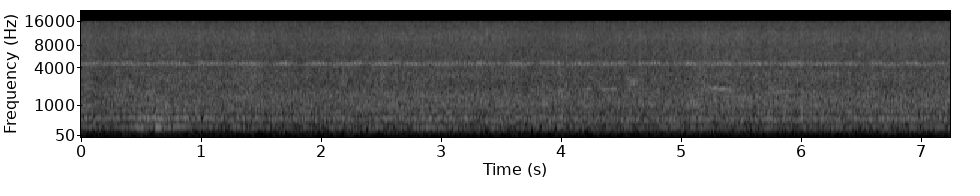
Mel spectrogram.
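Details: Many bees humming steadily in nature, an unbroken even drone with a faint constant high-pitched whine above.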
